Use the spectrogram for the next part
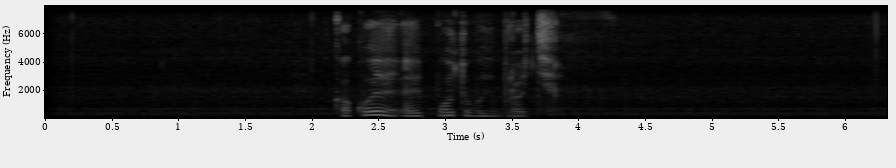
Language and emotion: Russian, neutral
